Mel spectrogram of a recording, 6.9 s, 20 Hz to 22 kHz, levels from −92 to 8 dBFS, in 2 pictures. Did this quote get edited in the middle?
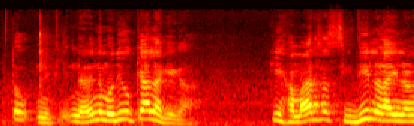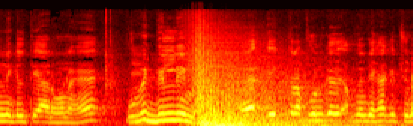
yes; 1 cut; at 5.2 s

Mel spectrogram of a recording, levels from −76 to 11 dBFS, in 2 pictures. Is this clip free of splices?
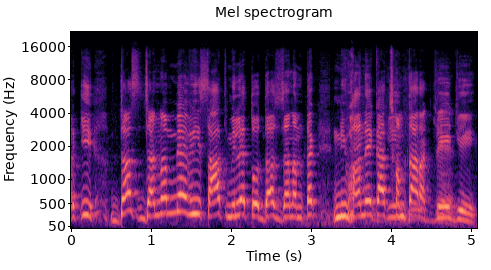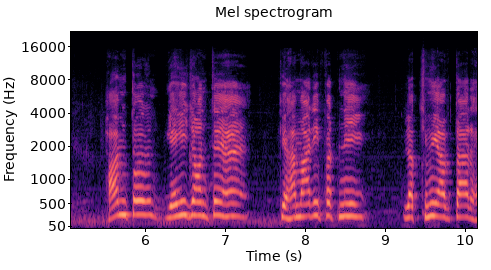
yes; 0 cuts

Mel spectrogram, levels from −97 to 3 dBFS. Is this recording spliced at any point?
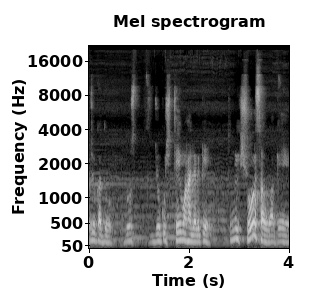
no; 0 cuts

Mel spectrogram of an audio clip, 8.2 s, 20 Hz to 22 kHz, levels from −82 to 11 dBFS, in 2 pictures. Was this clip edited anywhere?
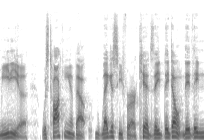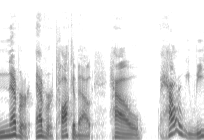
yes; 1 cut; at 1.9 s

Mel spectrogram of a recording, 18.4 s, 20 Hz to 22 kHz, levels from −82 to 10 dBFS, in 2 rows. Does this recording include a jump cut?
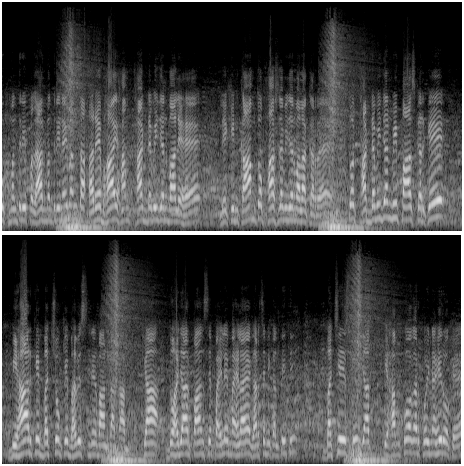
yes; 4 cuts; at 1.6 s, 6.9 s, 11.8 s, 16.6 s

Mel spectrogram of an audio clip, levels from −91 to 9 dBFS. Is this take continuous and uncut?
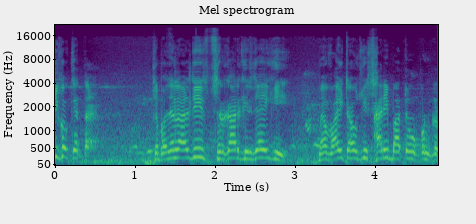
yes; 0 cuts

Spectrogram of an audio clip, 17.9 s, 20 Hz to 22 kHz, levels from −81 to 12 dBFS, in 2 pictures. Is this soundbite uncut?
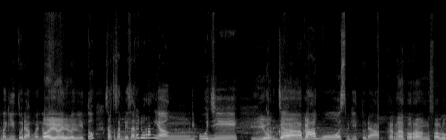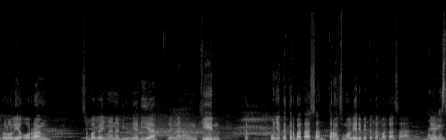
no; 1 cut; at 7.5 s

